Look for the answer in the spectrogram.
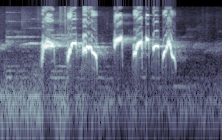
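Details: Red-whiskered bulbul from Thailand singing a five-syllable 'double' style song meant for young birds to copy: one quick phrase of about seven clear, whistled notes that slur up and down, then quiet.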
